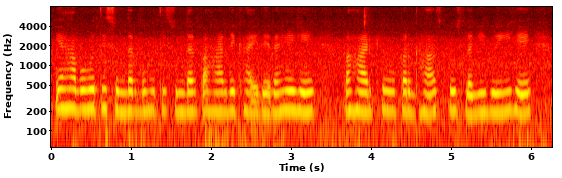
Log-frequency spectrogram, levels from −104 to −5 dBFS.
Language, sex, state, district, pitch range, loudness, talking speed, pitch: Hindi, female, Chhattisgarh, Kabirdham, 190-200 Hz, -38 LUFS, 190 wpm, 195 Hz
